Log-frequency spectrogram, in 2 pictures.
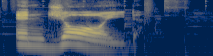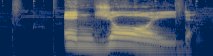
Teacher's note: Pronuncio entonces la terminación ed como la letra D. Así de fácil, sin pronunciar la letra E. La E es muda.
